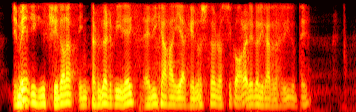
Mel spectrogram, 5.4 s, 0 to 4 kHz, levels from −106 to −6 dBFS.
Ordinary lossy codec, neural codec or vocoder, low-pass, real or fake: AAC, 24 kbps; codec, 16 kHz in and 24 kHz out, 0.4 kbps, LongCat-Audio-Codec, four codebook decoder; 3.6 kHz; fake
